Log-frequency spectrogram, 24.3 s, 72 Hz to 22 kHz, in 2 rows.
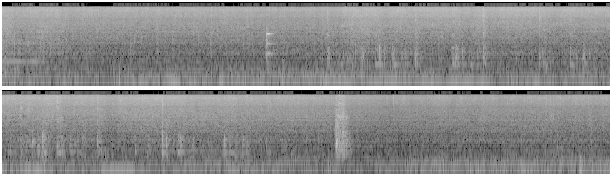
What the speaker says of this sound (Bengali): আরও 1 টেবিল স্পুনের মতো তেল অ্যাড করে দিলাম। এবার দিয়ে দিচ্ছি পেঁয়াজ।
